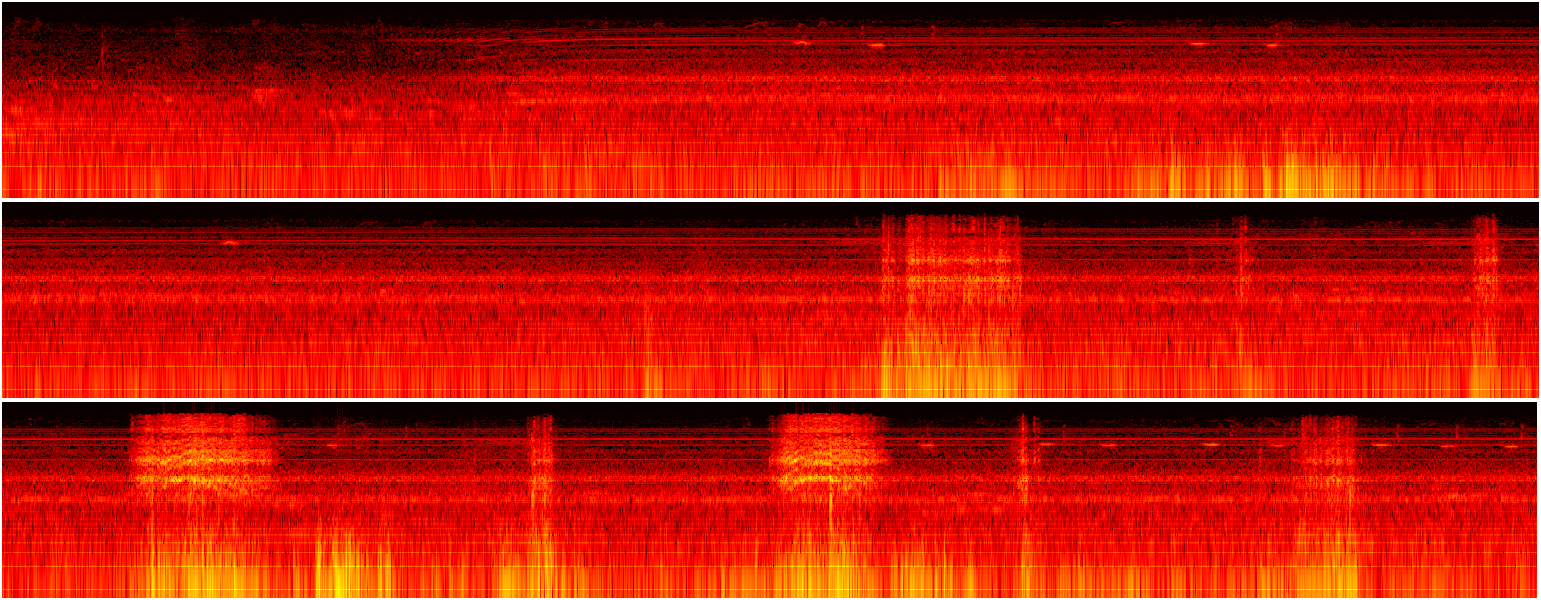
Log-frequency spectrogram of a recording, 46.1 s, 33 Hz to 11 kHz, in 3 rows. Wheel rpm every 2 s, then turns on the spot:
0, 0, 0, 0, 0, 0, 0, 0, 0, 0, 0, 0, 20, 0, 0, 0, 30, 0, 0, 30, 0, 10, 10.
24-26 42-46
